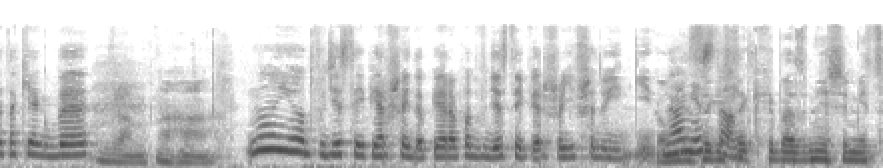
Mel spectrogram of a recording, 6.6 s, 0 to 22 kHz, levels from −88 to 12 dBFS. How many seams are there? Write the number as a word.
two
